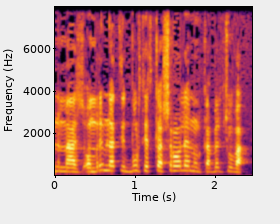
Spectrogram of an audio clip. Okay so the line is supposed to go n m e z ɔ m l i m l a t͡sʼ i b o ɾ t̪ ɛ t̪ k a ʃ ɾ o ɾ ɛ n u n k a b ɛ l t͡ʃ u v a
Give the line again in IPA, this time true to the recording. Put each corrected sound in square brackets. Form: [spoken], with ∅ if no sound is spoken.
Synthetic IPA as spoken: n m [a] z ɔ m [ɾ] i m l a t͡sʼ i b [u] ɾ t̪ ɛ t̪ k a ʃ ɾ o [l] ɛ n u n k a b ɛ l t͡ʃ u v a

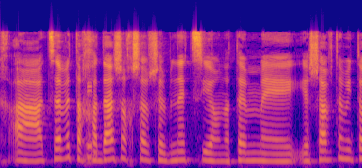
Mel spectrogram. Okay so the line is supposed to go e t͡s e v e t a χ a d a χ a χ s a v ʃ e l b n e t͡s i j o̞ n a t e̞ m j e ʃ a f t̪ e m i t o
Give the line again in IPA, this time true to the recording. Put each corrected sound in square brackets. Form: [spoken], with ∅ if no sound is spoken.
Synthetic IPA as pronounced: [a] t͡s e v e t a χ a d a [ʃ] a χ [ʃ] a v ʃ e l b n e t͡s i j o̞ n a t e̞ m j [a] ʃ a [v] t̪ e m i t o

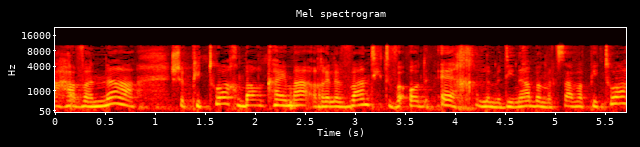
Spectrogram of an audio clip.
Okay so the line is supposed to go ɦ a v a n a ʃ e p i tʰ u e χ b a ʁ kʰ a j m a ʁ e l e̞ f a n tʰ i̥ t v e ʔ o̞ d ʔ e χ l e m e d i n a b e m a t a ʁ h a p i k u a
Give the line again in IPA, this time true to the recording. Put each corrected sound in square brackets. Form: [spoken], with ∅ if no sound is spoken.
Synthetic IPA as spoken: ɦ a v a n a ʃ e p i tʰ u [a] χ b a ʁ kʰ a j m a ʁ e l e̞ [v] a n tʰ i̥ t v e ʔ o̞ d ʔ e χ l e m e d i n a b e m a [t͡s] a [v] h a p i [t] u a

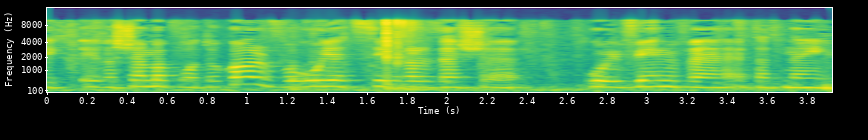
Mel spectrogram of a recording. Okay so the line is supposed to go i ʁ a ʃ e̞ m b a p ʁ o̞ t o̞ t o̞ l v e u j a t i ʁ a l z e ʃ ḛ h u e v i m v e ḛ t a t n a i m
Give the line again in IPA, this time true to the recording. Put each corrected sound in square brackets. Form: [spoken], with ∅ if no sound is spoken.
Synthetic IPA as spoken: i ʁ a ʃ e̞ m b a p ʁ o̞ t o̞ [k] o̞ l v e u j a [t͡s] i ʁ a l z e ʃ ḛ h u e v i [n] v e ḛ t a t n a i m

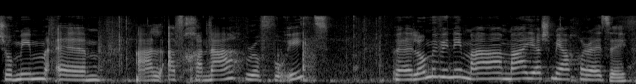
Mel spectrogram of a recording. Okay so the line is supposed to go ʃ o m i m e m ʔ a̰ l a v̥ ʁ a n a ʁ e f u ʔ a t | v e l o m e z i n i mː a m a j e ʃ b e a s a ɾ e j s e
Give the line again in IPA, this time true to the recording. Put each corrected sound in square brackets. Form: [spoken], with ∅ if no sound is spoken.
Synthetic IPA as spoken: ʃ o m i m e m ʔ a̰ l a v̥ [χ] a n a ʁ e f u ʔ [i] t | v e l o m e [v] i n i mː a m a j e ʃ [m] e a [χ] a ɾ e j [z] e

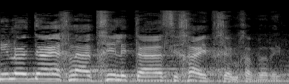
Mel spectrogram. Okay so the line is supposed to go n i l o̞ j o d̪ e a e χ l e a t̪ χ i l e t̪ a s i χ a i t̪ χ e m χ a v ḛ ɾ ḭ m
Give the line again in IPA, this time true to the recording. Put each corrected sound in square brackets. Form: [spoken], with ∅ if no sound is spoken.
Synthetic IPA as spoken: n i l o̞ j o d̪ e a e χ l e a t̪ χ i l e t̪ a s i χ a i t̪ χ e m χ a v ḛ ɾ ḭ m

